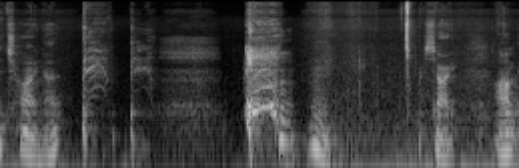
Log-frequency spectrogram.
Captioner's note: lecturer coughing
